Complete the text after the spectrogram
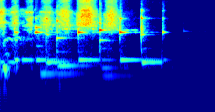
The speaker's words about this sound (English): Dude, the government's calling me right now. Answer the phone.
